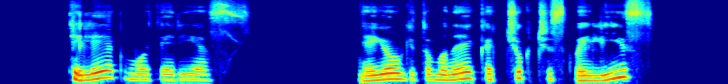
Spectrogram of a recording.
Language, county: Lithuanian, Klaipėda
